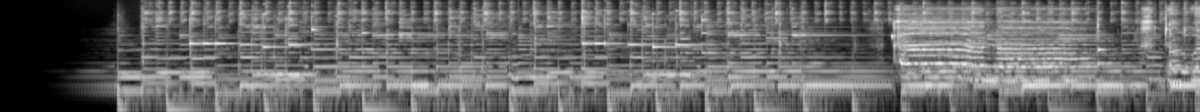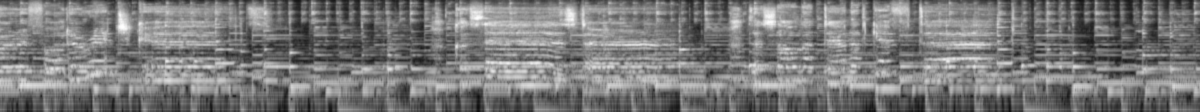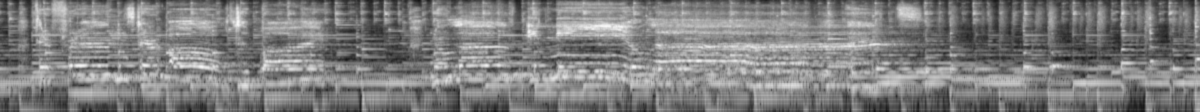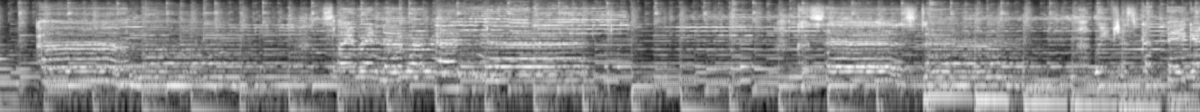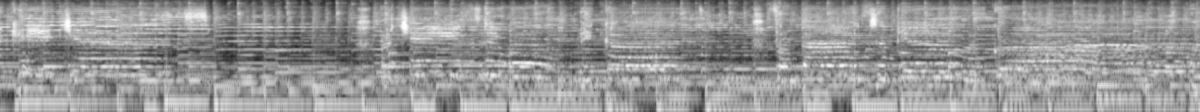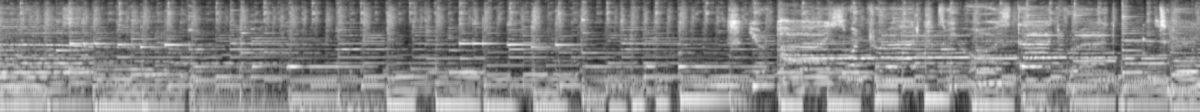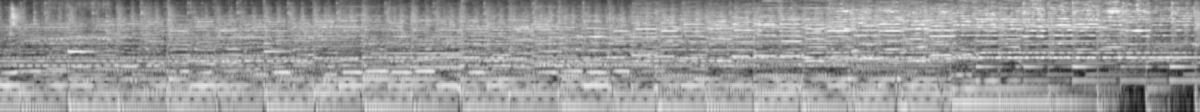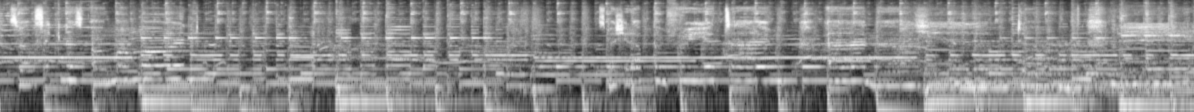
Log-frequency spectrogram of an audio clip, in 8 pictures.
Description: a beautiful slice of pastoral pop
